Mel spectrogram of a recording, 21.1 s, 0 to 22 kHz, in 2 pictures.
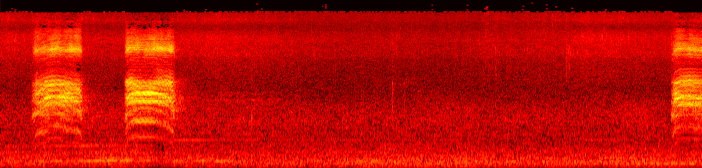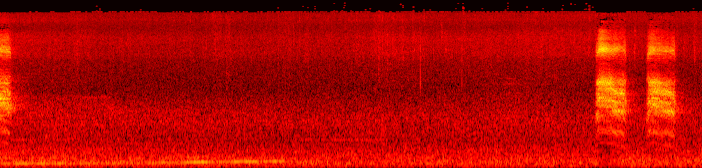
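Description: A crow caws harshly in short bursts: two calls near the start, one in the middle, and a quick pair at the end, over a steady low rumble of background noise, recorded in Vorkuta, Russia, on 1 May 2013.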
